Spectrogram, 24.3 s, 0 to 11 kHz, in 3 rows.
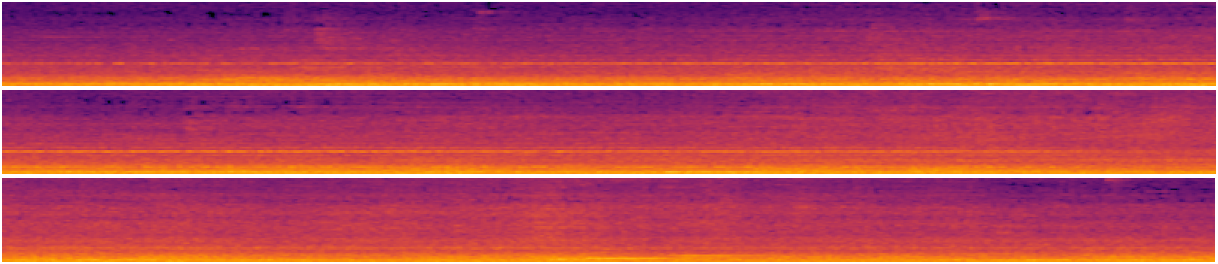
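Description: E2 series Shinkansen cars rolling past along the platform as the train pulls away from the station: a loud, steady running noise of wheels and motors, with a faint steady high whine through most of it.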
